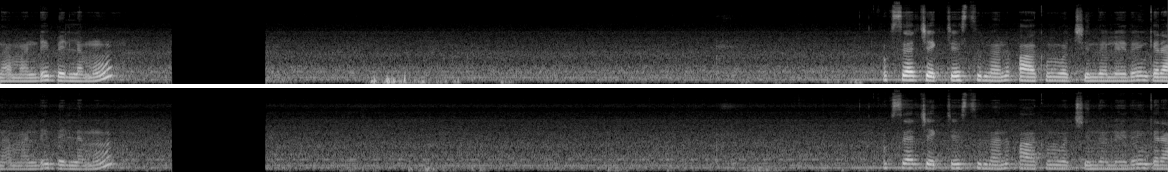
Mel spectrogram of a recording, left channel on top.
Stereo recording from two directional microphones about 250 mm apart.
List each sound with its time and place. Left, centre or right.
0.2 s a woman's voice: centre
8.9 s a woman's voice: left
